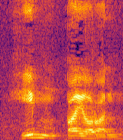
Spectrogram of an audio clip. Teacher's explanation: izhar syafawi, ya, menyatakan mim mati bertemu huruf ta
